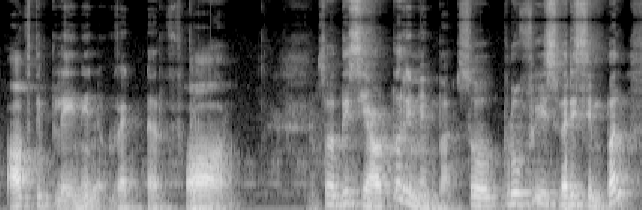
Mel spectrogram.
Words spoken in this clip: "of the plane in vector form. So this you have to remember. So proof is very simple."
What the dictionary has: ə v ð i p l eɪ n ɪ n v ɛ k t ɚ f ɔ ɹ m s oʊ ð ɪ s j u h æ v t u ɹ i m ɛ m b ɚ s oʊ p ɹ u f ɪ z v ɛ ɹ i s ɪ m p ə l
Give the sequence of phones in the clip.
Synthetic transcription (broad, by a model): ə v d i p l eɪ n ɪ n v ɛ k t ɚ f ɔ ɹ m s oʊ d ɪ s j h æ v t u ɹ i m ɛ m b ɚ s oʊ p ɹ u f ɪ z v ɛ ɹ i s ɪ m p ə l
